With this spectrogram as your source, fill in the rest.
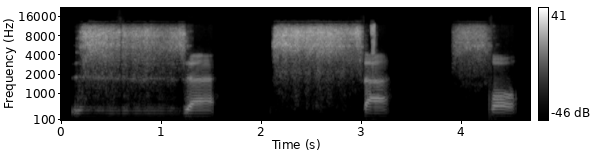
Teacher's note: Keluar dari ujung lidah, hampir bertemu dengan gigi seri bagian bawah. Gigi depan bagian bawah. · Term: sifat sofir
